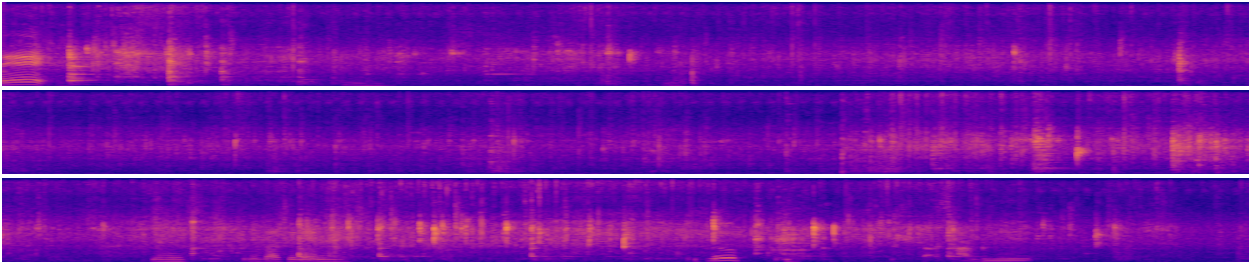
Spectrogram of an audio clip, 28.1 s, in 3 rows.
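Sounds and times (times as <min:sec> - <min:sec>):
food sizzling in hot oil: 0:00.0 - 0:28.0
metal spatula scraping wok: 0:00.2 - 0:05.4, 0:12.8 - 0:13.3, 0:15.6 - 0:27.6.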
